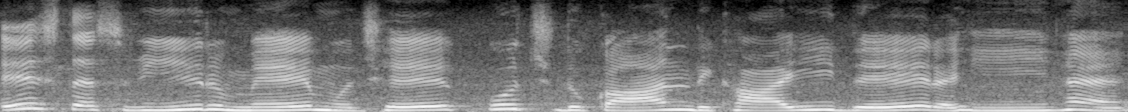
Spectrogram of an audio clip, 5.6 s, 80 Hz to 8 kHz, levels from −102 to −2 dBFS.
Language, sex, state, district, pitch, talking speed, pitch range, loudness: Hindi, female, Madhya Pradesh, Katni, 240 Hz, 105 wpm, 225-270 Hz, -12 LUFS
